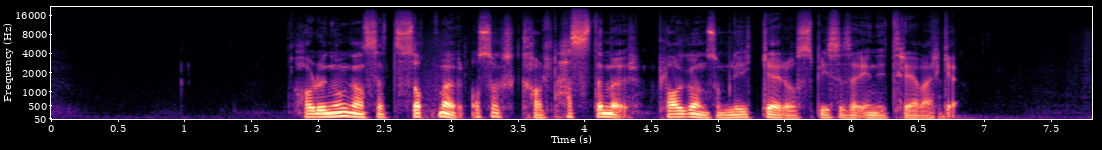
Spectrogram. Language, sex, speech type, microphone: Norwegian, male, read, Shure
